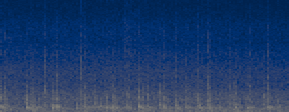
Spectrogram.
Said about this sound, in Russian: За окном темнело, и по-прежнему лил дождь, крупный, тяжелый, неторопливый. Дождь, которого было очень много и который явно никуда не торопился.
